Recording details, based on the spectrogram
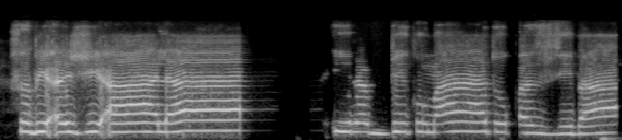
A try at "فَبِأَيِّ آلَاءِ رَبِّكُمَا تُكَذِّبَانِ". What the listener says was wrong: Okay, so it has to be quite a lot longer than that. So فبأي آلاء ربكما تكذبان. Okay, so that's the main mistake that you made.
